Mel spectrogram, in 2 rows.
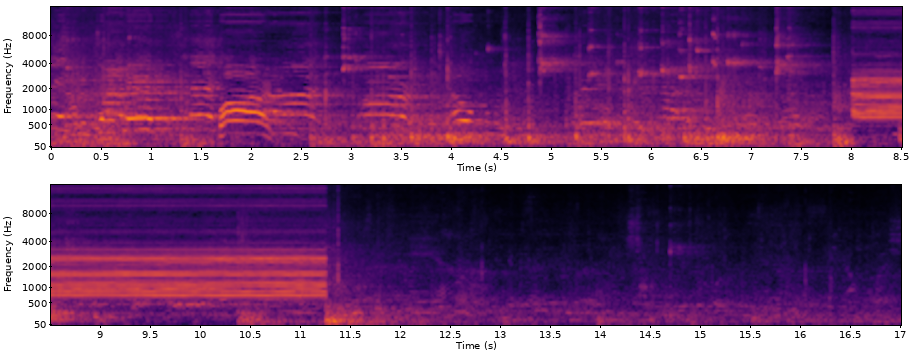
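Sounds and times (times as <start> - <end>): sneakers squeaking: 2.7 - 3.6, 4.4 - 11.3
scoreboard buzzer: 8.0 - 11.3.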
